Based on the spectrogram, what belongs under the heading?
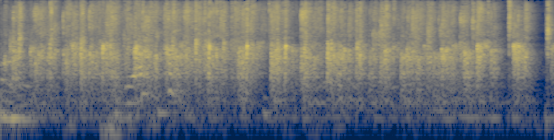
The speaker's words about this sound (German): Applaus.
